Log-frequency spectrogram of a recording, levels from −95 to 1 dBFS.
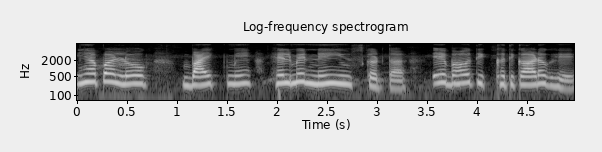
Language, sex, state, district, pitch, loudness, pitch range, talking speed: Hindi, female, Uttar Pradesh, Muzaffarnagar, 270 Hz, -26 LUFS, 245-285 Hz, 170 wpm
